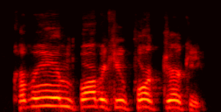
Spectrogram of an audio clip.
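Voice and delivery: talking through a mouthful of food, slightly high. Asked what he is eating, a participant answers while still chewing. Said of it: "what are you eating?".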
